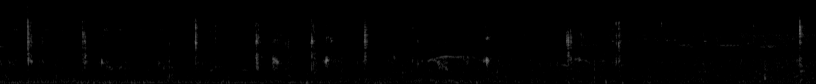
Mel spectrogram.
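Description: Faint close-up chewing: scattered soft mouth clicks and smacks as a man eats, with gaps between them.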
